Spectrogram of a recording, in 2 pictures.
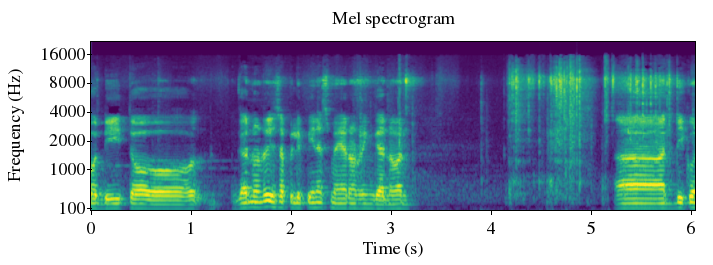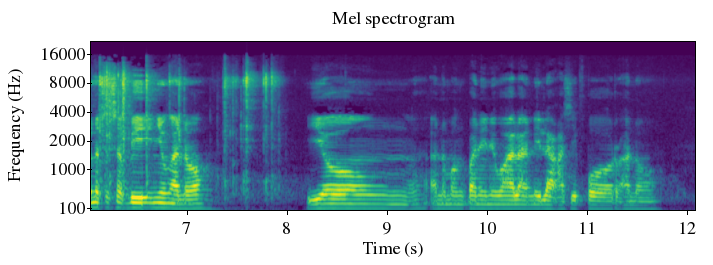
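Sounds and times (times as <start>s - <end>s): crinkling rustle: 2.4s - 8.0s.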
